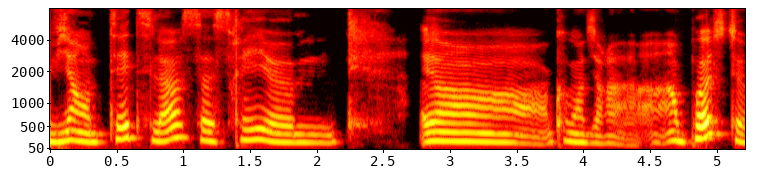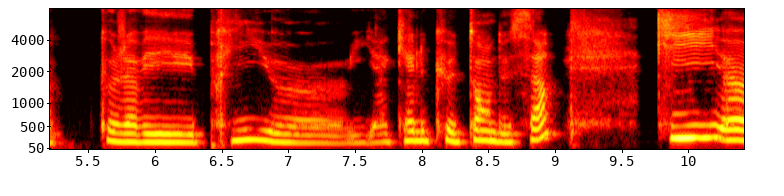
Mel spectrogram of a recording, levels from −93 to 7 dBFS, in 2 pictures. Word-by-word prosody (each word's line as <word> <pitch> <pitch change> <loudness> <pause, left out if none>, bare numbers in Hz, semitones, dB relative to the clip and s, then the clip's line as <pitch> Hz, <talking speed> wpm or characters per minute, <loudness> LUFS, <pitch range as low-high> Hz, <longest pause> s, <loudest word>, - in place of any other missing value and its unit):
vient 200 +3 +1
en 180 -2 0
tête 245 +8 -1
là, 205 +7 +1
ça 245 -8 -2
serait 220 +5 -4
hem, 170 -3 -3 0.6
un, 185 -4 +1
comment 185 -3 -3
dire? 160 -2 -8
Un 155 - -11 0.2
un - - 0
un - - +1
poste 255 - +5 0.4
que 200 - -3
j'avais 175 -1 0
pris, 215 0 -3
heu, 160 - -7
il 165 - -14
y 170 - -9
a 180 - -9
quelques 200 0 -2
temps 215 -2 +1
de 180 -2 -2
ça. 225 - -1 0.8
Qui, 265 -1 +6
heu, - - +2
190 Hz, 155 wpm, -20 LUFS, 175-220 Hz, 0.8 s, Qui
